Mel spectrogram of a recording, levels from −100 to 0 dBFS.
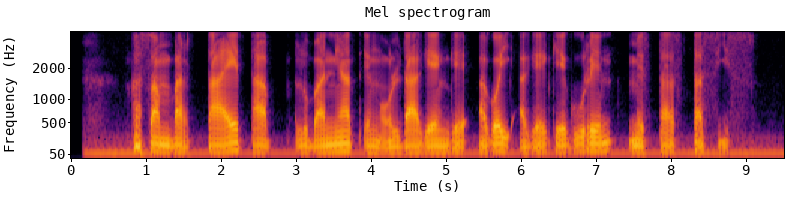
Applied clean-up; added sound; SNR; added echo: none; none; none; none.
